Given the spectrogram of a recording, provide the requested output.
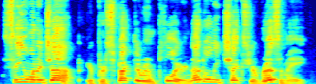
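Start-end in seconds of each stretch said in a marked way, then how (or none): none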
